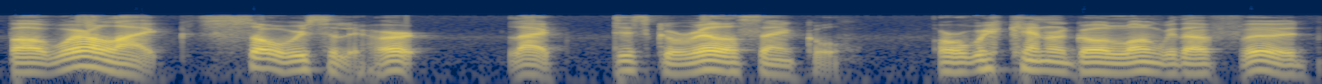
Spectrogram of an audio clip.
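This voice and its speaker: A man plays an eager young space cadet in an animated sci-fi film. The voice is bright and forceful with a gravelly edge, talking casually. The recording is dry. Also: lowish voice, unhurried, no room sound, lo-fi sound. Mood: casual, grumbling. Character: young human space trainees, eager, bantering.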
